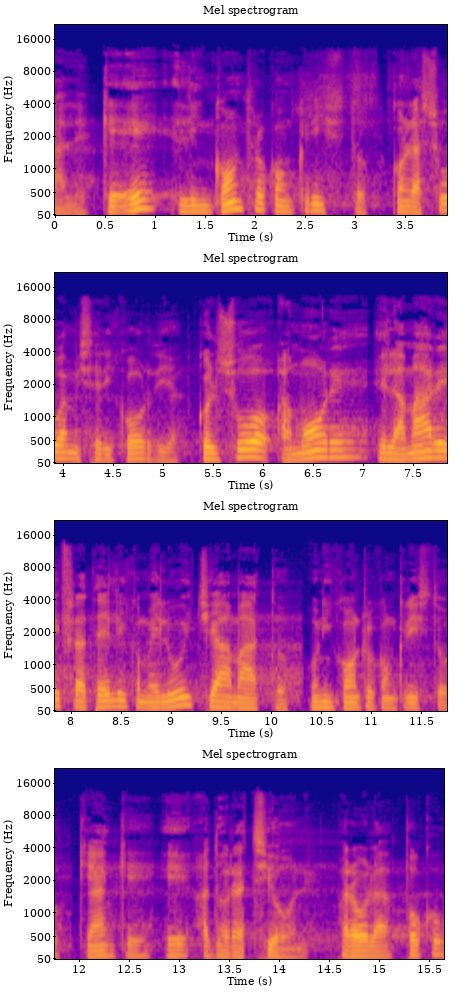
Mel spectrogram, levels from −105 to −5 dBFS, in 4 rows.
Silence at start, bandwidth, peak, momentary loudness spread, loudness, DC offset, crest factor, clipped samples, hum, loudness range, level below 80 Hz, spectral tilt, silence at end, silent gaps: 0 s; 13 kHz; -10 dBFS; 13 LU; -29 LUFS; under 0.1%; 18 dB; under 0.1%; none; 7 LU; -56 dBFS; -6.5 dB/octave; 0 s; none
